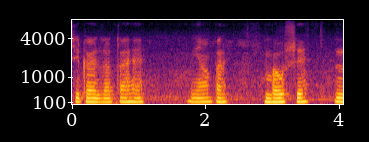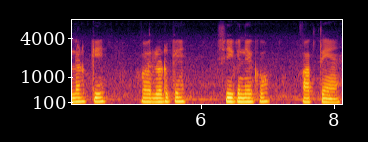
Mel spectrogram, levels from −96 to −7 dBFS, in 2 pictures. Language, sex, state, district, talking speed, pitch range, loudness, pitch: Hindi, male, Rajasthan, Bikaner, 110 wpm, 130-140 Hz, -18 LUFS, 135 Hz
